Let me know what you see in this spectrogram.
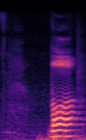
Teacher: Sama dengan huruf ta, sama dengan huruf dal. Ujung lidahnya ada di gigi atas, gigi seri atas bagian dalam. · huruf to mempunyai sifat tebal juga, isti'la, idbaq, ya. Kemudian jadi diberikan ketebalannya juga.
